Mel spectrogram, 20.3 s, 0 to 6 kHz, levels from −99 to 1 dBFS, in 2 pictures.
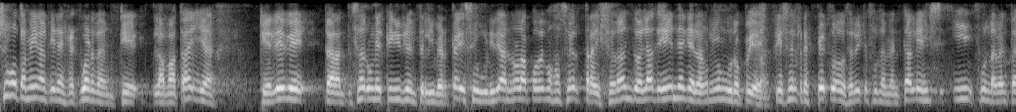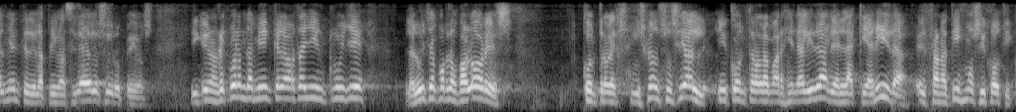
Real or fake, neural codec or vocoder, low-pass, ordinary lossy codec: fake; codec, 24 kHz, 3 kbps, HILCodec; 5.4 kHz; none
